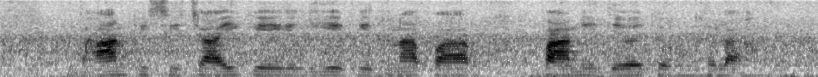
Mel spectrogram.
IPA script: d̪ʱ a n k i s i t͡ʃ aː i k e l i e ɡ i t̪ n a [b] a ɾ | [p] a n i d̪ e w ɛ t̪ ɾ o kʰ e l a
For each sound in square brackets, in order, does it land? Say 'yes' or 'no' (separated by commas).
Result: no, yes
